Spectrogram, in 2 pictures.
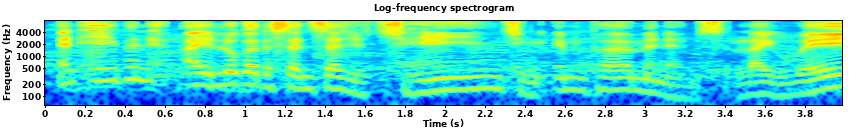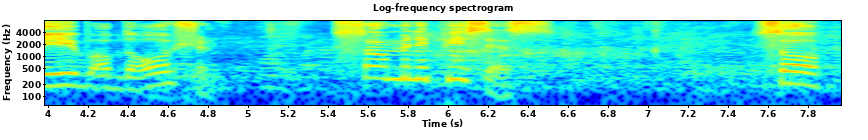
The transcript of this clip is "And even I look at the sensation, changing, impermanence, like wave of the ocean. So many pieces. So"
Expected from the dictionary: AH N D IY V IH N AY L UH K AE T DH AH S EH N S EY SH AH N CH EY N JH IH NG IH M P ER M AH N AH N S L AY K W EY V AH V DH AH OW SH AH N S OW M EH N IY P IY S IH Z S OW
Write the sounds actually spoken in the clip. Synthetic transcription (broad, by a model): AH N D IY V IH N AY L UH K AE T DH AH S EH N S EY S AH CH EY N JH IH NG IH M P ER M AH N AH N S L AY K W EY V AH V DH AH OW SH AH N S OW M EH N IY P IY S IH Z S OW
